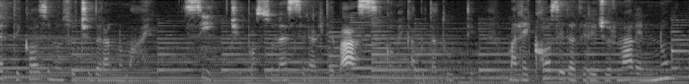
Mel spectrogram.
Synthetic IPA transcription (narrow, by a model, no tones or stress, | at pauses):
ɛrt̪ekɔːzenonsut͡ʃːɛd̪eɾanːomaj | si | t͡ʃipɔsːonoɛsːeɾealt̪ɾebasːikomekaːpit̪at̪ut̪ːi | malekʰɔːzed̪at̪ɛled͡ʒornaːlenoŋ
